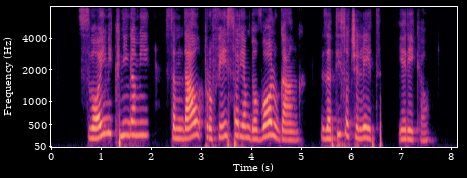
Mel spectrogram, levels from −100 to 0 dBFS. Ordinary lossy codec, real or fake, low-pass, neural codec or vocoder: none; fake; none; codec, 16 kHz, 8 kbps, FreqCodec, smaller model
